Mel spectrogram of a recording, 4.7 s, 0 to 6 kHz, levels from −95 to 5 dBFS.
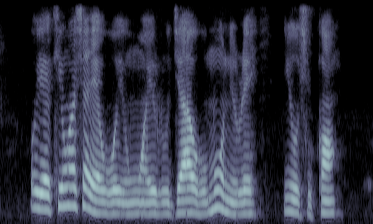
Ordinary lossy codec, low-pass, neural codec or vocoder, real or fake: none; 5.4 kHz; vocoder, 22.05 kHz, 80 mel bands, WaveNeXt; fake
